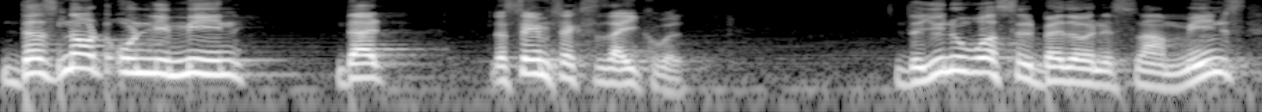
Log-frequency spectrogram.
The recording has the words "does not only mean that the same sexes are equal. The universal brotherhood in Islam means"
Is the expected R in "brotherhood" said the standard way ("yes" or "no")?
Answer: no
